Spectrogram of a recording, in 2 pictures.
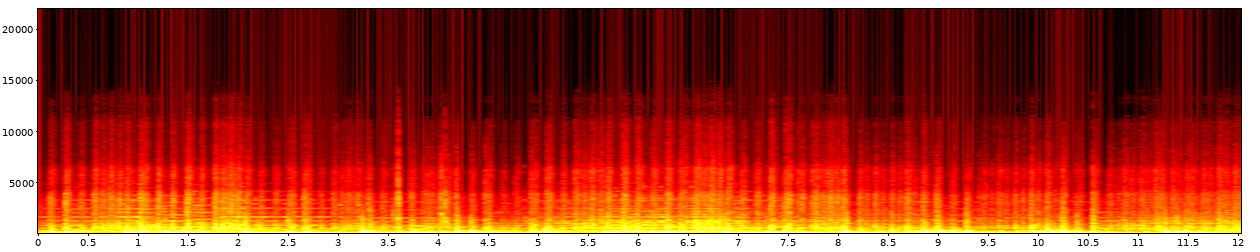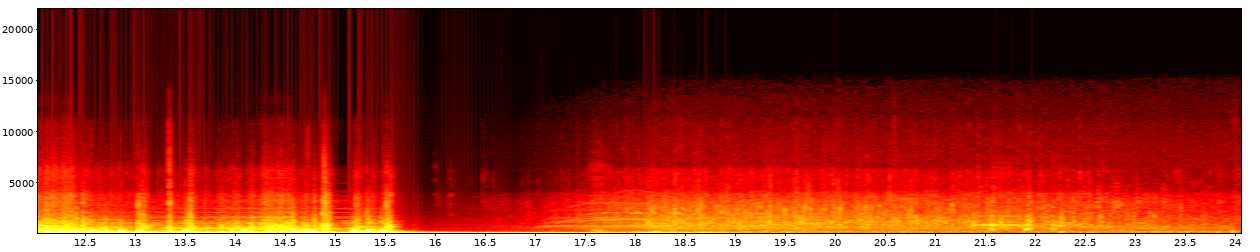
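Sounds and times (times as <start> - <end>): low brass notes: 0.0 - 15.6
snare and bass drums: 0.0 - 17.0.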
